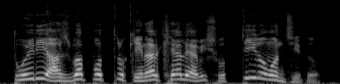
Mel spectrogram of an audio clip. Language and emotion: Bengali, surprised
